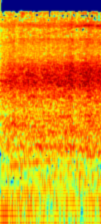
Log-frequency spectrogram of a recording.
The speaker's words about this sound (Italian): Traffico, traffico, traffico. Bollettini di guerra a volte, spesso quotidiani, una consuetudine quasi martellante, ore ed ore passati fermi o quasi nel proprio abitacolo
